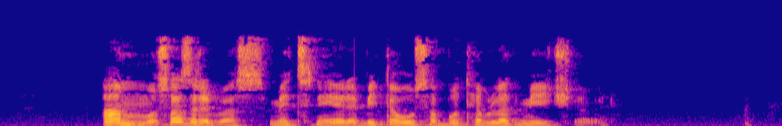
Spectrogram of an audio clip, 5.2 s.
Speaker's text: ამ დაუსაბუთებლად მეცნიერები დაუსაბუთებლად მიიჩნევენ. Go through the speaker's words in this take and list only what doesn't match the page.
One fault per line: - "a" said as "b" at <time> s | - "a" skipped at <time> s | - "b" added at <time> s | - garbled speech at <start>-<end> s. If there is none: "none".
- "დაუსაბუთებლად" said as "მოსაზრებას" at 1.0 s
